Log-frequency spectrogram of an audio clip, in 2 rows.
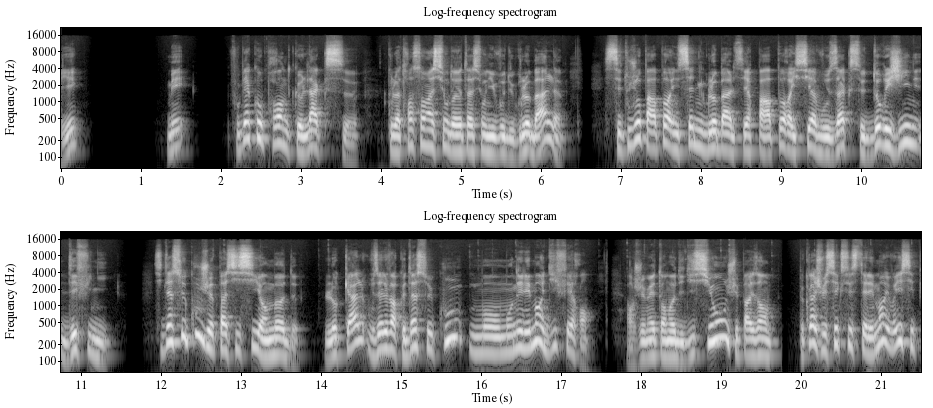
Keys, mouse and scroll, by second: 2.6-12.6 middle drag, 12.6-16.0 drag, 16.0-19.0 shift+middle drag, 16.6 scroll, 18.4 Tab, 19.0 click, 19.6 middle click, 20.2 click, 20.3-21.5 middle drag.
